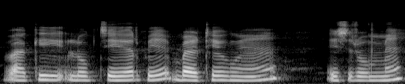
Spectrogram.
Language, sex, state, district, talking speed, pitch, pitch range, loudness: Hindi, female, Maharashtra, Mumbai Suburban, 145 wpm, 200 Hz, 190-225 Hz, -16 LUFS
